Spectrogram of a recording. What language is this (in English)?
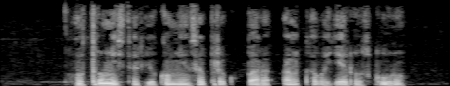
Spanish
